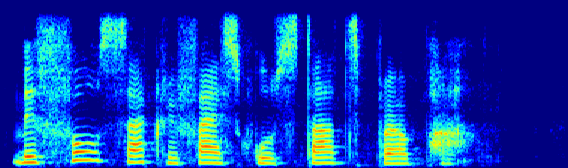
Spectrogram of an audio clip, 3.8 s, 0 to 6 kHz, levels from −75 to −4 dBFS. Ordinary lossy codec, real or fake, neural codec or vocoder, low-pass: none; fake; codec, 16 kHz, 4.8 kbps, FACodec; 5.4 kHz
